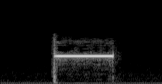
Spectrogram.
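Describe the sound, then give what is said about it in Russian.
An answering machine beep sounds after the greeting: one steady, clear tone lasting about half a second, fairly high-pitched and alone, with starting and stopping cleanly against near silence. “Оставьте свое сообщение после сигнала.”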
